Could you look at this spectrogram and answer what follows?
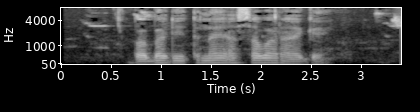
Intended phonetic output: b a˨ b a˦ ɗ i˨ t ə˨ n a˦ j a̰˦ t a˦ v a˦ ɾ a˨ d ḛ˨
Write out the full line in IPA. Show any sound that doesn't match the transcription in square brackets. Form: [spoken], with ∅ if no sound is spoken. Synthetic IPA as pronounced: b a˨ b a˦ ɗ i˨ t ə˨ n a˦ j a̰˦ [s] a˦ [w] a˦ ɾ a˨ [ɡ] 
